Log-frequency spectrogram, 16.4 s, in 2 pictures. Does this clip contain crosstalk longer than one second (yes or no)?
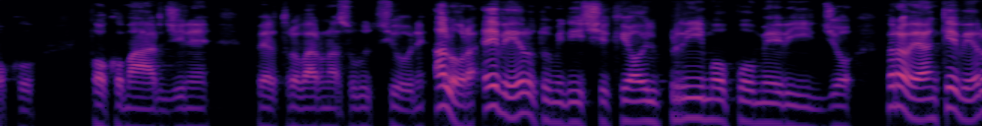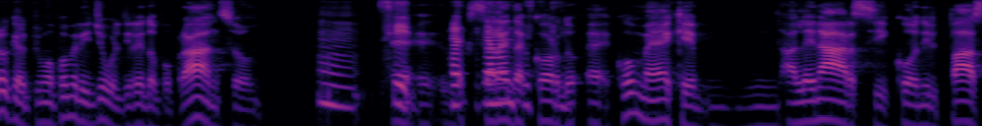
yes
